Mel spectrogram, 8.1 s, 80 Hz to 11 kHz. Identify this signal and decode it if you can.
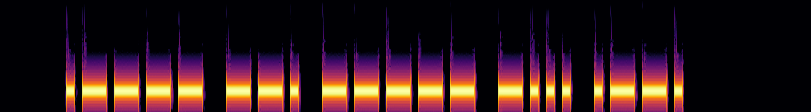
Morse code, heard as a keyed tone, about 15 wpm, 700 Hz. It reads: 1G0BP
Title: Code Groups - 5 Letter:Numbers - 15wpm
